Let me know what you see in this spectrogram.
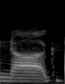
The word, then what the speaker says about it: Gnog: G-N-O-G. I don't know. Would you pronounce it Gnog? – Is the G silent? – I would say Nog.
